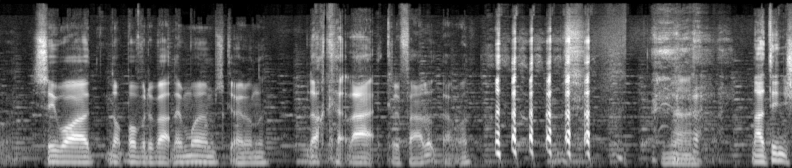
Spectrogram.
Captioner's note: laughs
